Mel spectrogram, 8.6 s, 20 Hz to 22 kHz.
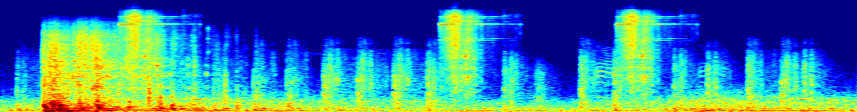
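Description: Gunfire in the video game Resident Evil 4, a rapid series of sharp shots with clattering mechanical sounds and bright metallic pickup chimes recurring between bursts.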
